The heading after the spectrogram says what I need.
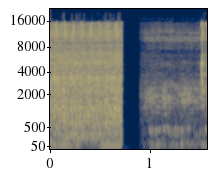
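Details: Hero Glamour FI motorcycle: fast, busy metallic clatter over the running engine before it cuts out; timing chain rattle, timing chain replaced.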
